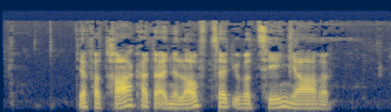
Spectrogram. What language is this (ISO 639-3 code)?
deu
